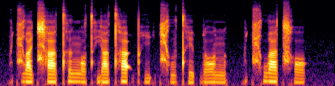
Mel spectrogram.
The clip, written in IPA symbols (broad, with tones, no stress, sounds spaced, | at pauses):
t͡ɕ w a˧ t͡ɕʰ a˧ t̪ʰ ə˦ ŋ ɔ˨˩ t̪ʰ j a˧ t̪ʰ a˦ ʔ pʰ i˨ ʔ t͡ɕʰ u˨˩ t̪ʰ e˨ p̚ l ɔ˥˧ n | t͡ɕʰ w a˦ t͡sʰ ɔ˨ k̚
